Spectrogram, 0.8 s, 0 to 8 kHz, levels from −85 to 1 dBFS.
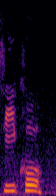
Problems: low volume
